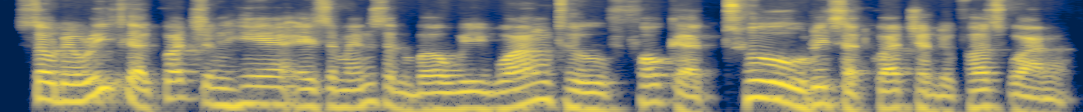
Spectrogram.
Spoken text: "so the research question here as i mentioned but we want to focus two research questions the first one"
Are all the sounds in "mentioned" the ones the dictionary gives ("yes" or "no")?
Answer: no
